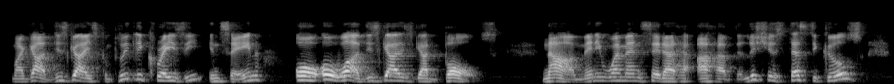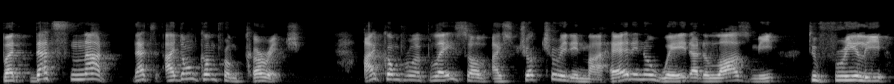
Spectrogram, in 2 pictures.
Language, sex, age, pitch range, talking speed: English, male, 50-69, 145-195 Hz, 180 wpm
